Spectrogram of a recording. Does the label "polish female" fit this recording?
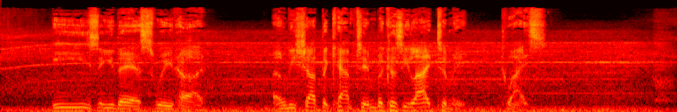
No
